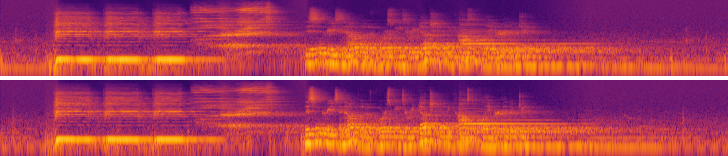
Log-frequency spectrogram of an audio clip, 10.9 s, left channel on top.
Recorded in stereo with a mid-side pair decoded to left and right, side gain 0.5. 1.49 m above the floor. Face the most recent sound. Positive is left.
turn(degrees=-50)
